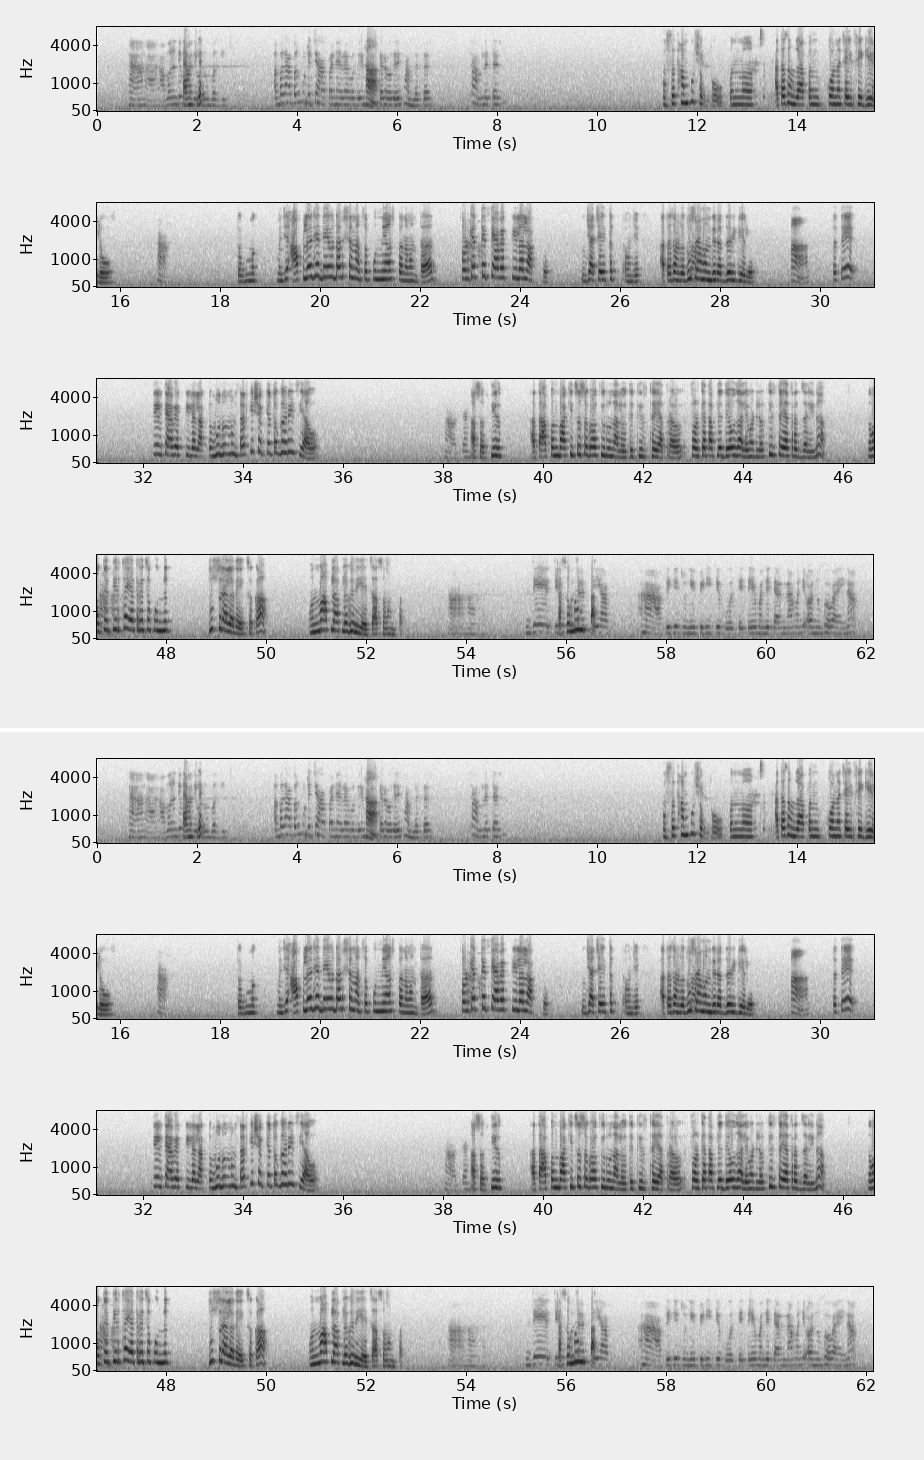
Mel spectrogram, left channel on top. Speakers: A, on the right; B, on the right.
A: हा हा हा म्हणून ते
B: काय
A: मागे
B: म्हटले
A: वडून बघितले. बग आपण कुठं चहा पाण्याला ब वगैरे नाश्त्याला
B: हा
A: वगैरे थांबलं तर थांबलं तर.
B: तसं थांबू शकतो
A: हॅलो
B: पण आता समजा आपण कोणाच्या इथे गेलो.
A: हा.
B: तर मग म्हणजे आपलं जे देवदर्शनाचं पुण्य असताना म्हणतात थोडक्यात
A: हा हा
B: ते त्या व्यक्तीला लागतो, ज्याच्या इथं म्हणजे, आता समजा
A: थांबतो
B: दुसऱ्या
A: आपण
B: मंदिरात जरी गेलो, हा, तर ते ते त्या व्यक्तीला लागतं, म्हणून म्हणतात की शक्यतो घरीच यावं.
A: हा. काय
B: असं तीर्थ आता आपण बाकीचं सगळं फिरून आलो, ते तीर्थयात्रा, थोडक्यात आपले देव झाले, म्हटल्या वर तीर्थयात्रा तीर्थयात्राच झाली ना? तर मग
A: हा
B: ते
A: हा
B: तीर्थयात्रेचं
A: हा
B: पुण्य, दुसऱ्याला द्यायचं का? म्हणून मग आपल्या आपल्या घरी यायचं, असं म्हणतात.
A: हा हा हा, जे जे
B: असं
A: बोलतात
B: म्हणतात
A: ते हा, आपली जे जुनी पिढी जे बोलते, ते म्हणजे त्यांना म्हणजे, अनुभव आहे ना.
